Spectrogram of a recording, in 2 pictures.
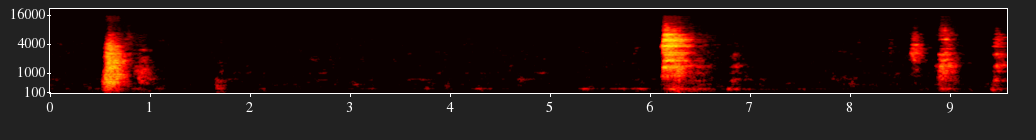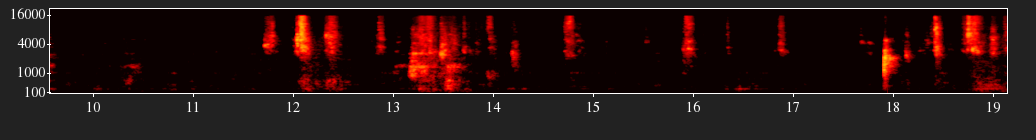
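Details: Cavalier King Charles Spaniel puppies, one month old, wrestling and playing together in a pen. Scattered sharp barks and yips come in short bursts separated by quiet gaps, a few at a time across the recording, with some soft rustling between them.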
